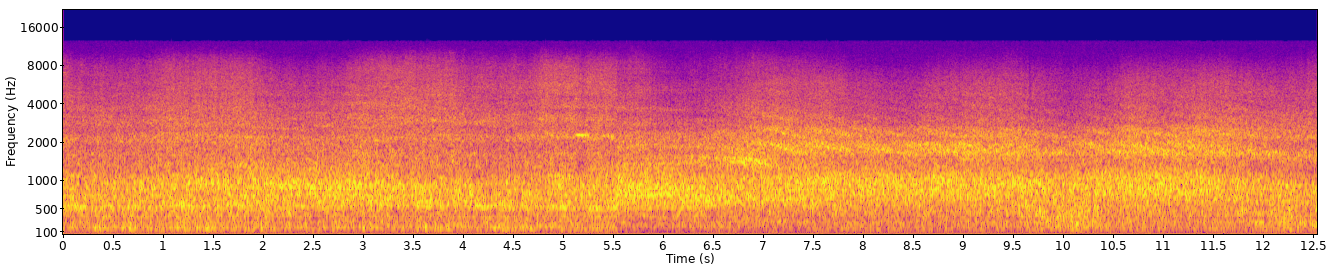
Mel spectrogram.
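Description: A train rushes past at speed with a loud, steady roar and rattle.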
